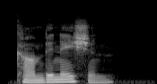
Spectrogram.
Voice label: "combination", voice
